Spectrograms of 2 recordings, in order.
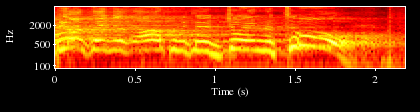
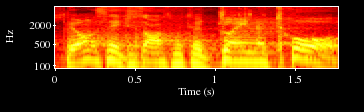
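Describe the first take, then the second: First: It is said in an excited tone. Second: It is said in an angry tone.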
